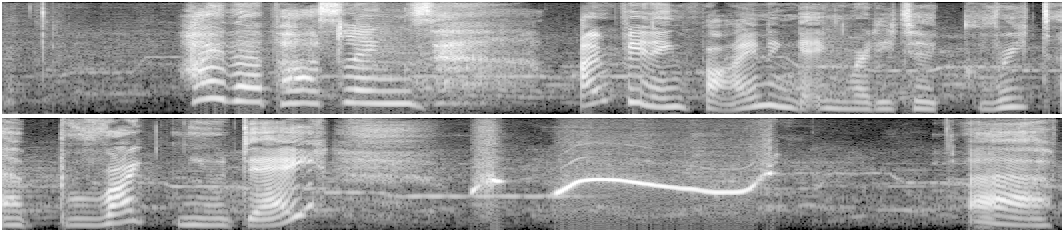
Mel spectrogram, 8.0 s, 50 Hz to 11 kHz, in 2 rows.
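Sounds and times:
speech: 0.9 - 5.6, 7.6 - 7.9
person whistling a short tune: 5.7 - 6.9.

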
